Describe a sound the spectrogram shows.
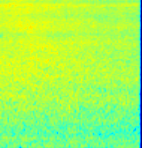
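A motorcycle engine hums as it rides by.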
